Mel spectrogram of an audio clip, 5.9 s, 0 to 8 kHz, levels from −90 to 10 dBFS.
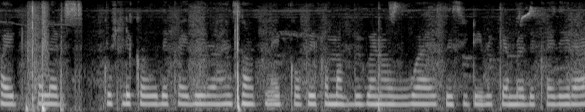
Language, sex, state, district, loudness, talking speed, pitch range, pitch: Hindi, female, Bihar, Darbhanga, -23 LUFS, 275 wpm, 220-225 Hz, 220 Hz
